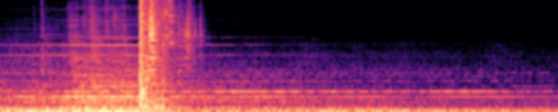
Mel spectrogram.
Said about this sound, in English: Later, Adam looks in the mirror, then headbutts the glass in frustration.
